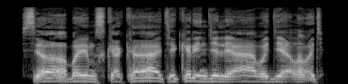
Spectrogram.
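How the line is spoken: Displeased grumble. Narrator (Russian): недовольно пробурчал Чертков

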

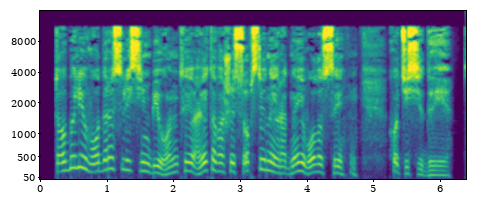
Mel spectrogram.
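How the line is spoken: Calm. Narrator (Russian): спокойно сказала девушка

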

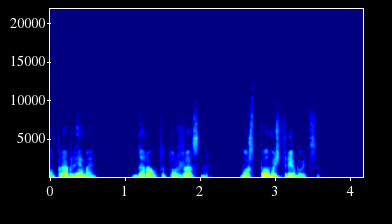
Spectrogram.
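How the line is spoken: Friendly shout. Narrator (Russian): Гуров дружеским тоном крикнул

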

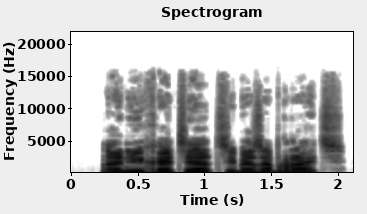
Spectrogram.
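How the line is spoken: Muffled, despairing. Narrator (Russian): глухо сказал Эверетт, и в его голосе было отчаяние

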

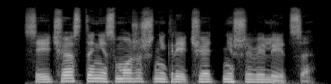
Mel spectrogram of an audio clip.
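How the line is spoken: Monotone voice. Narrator (Russian): монотонным голосом начал Петя

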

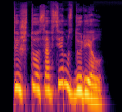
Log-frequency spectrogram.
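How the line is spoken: Shrieking. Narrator (Russian): визжала я

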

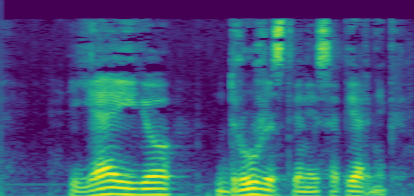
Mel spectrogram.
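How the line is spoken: Smirking drawl. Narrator (Russian): протянул Гарри, ухмыляясь

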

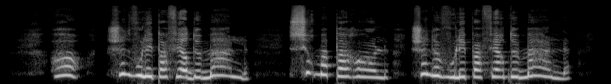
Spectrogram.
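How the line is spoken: Struggling little servant crying. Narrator (French): s'écria la petite servante, se débattant

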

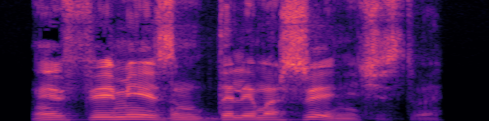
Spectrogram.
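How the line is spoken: Grumbling. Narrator (Russian): проворчал Кол

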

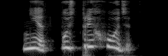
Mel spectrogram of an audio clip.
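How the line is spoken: Emboldened squeal. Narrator (Russian): Набравшись храбрости, взвизгнула Надя

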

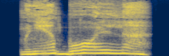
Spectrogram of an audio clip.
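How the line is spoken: Rasping. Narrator (Russian): прохрипела Аня

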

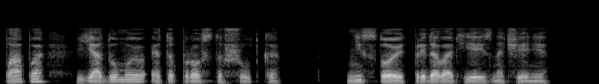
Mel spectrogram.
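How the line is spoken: Tender, loving. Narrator (Russian): она его нежно любила и потому сказала

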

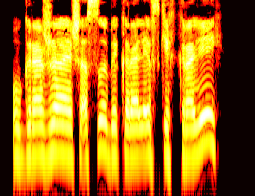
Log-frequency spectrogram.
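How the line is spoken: Growl. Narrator (Russian): рыкнул Вемут

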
